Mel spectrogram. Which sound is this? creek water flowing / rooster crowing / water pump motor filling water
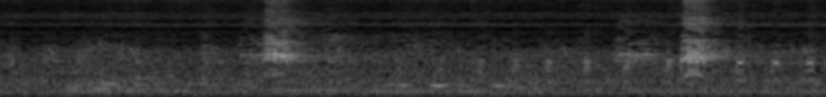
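rooster crowing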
